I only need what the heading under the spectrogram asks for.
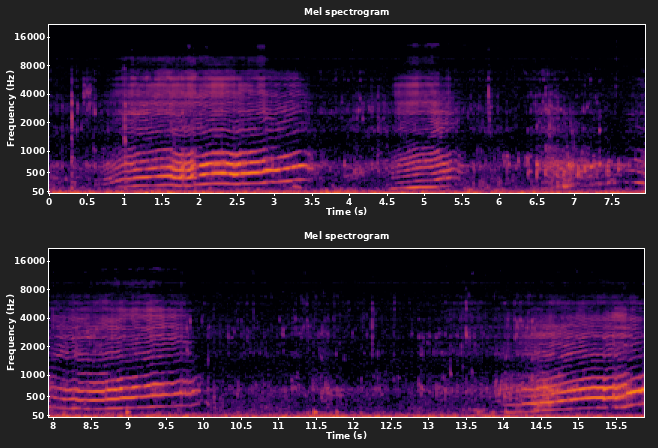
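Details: Humpback whales in the sea at Ha'apai, Tonga, recorded where swimmers meet newborn calves: long rising and falling harmonic whines, several in a row with short pauses, over steady low water rumble.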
